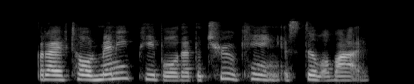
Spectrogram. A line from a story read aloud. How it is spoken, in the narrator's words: Gabe called out, his voice stronger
